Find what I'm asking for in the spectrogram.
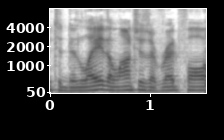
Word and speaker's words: Redfall: Starfield and Redfall. I said it right. I always want to say Starfall and Redfield.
